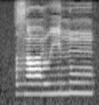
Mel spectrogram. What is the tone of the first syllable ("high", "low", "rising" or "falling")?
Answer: high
